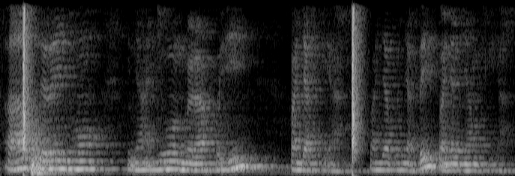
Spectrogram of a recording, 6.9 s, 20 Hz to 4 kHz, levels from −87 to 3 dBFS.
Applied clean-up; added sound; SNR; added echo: none; Clapping; -4 dB; reverberation time 1.1 s.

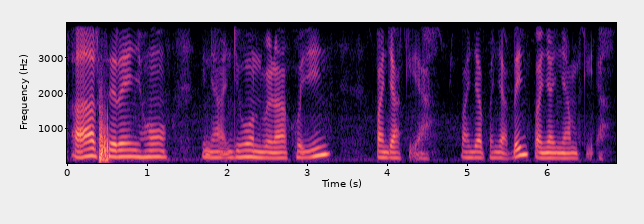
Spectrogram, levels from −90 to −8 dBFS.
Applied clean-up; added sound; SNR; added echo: none; none; none; none.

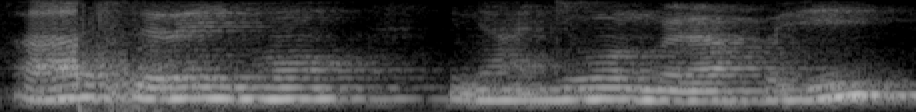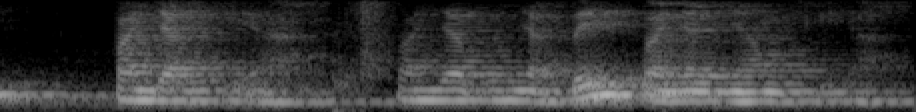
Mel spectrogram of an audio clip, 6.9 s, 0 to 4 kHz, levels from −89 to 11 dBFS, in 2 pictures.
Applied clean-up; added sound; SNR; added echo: neural separator model SepFormer DNS4.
